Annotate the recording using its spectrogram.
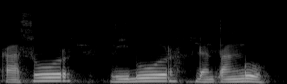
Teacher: terbuka seperti pada kata susu ibu dan tunggu yang kedua yaitu direalisasikan sebagai bunyi u tinggi bawah belakang bundar · direalisasikan sebagai bunyi U tinggi bawah belakang bundar apabila berada pada silabel tertutup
